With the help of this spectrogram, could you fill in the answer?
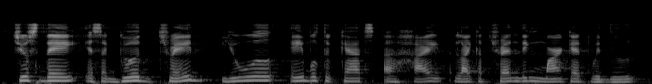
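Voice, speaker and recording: Speaking at a fairly slow pace, a man uses a fairly high pitch. His pitch varies in an ordinary way. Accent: Filipino. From Philippines. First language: Filipino. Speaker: day trader. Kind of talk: live trading stream. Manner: halting.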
